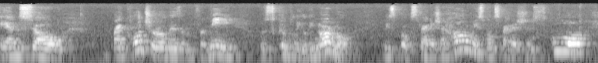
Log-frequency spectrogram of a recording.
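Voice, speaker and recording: With a slight Miami accent, a woman of medium pitch talks at a fairly slow pace with lively intonation and big swings in loudness, amid noticeable background noise and audible room echo. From US South, Miami, Florida (Hialeah). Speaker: public speaking club member. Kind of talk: prepared speech. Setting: room with audience. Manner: casual.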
